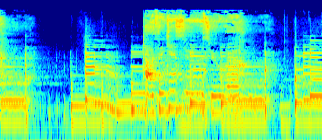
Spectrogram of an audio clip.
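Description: A recorded acoustic-guitar ballad playing through a laptop's speakers, with plucked and strummed guitar notes. It drops almost to quiet about a second in, then comes back and fills out.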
